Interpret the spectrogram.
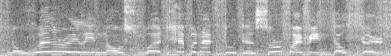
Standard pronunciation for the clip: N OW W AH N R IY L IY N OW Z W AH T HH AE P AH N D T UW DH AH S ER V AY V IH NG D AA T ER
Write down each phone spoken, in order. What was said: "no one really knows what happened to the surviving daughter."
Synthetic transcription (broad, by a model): N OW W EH L R IY L IY N OW S W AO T HH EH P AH N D T UW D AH S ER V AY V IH NG D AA T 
